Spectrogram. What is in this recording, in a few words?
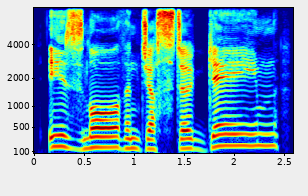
Sibilance Pencil Trick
